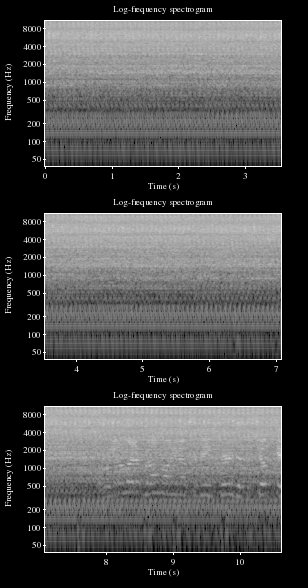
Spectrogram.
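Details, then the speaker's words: Old Jeep J-truck first start after fitting a remanufactured carburetor, primed, with exhaust manifold studs broken: loud, steady fast idle held on the choke until it kicks off by itself, with no misses, knocks or stumbles; healthy. "off on its own okay"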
